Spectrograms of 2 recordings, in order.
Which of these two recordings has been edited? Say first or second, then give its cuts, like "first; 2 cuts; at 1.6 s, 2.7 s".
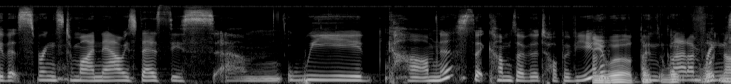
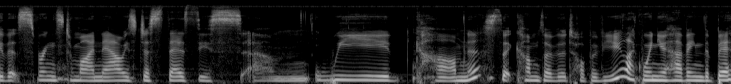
first; 2 cuts; at 1.4 s, 5.9 s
